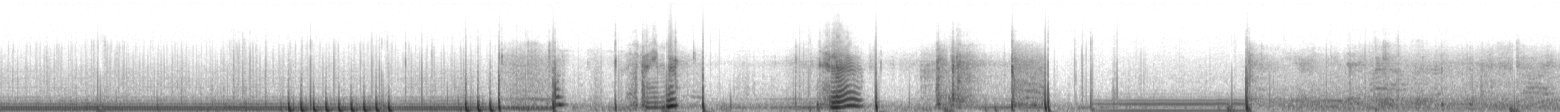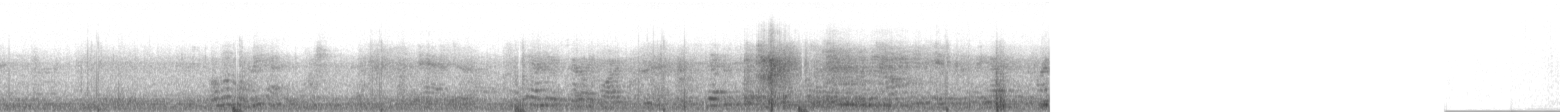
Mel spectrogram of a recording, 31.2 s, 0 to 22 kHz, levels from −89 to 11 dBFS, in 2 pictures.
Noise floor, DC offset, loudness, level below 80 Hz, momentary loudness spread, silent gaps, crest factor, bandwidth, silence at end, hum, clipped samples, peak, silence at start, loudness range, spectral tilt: under -90 dBFS; under 0.1%; -22 LUFS; -34 dBFS; 20 LU; none; 22 dB; 5.6 kHz; 5.1 s; none; under 0.1%; 0 dBFS; 0 s; 16 LU; -10 dB/octave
